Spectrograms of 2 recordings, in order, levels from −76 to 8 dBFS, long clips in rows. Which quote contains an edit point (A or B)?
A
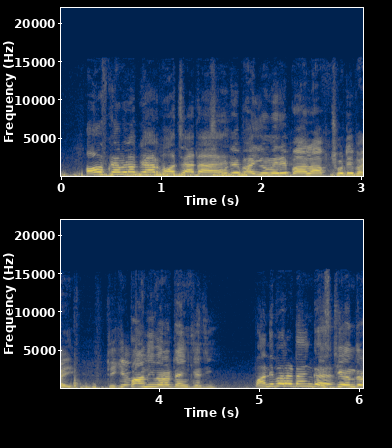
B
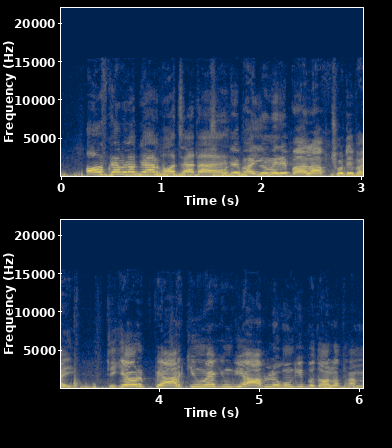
A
